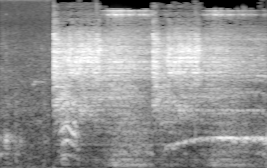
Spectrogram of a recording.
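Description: A truck engine with a faulty third piston being cranked by its starter in a village, a sudden loud rough mechanical burst that surges twice, with voices talking over it.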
